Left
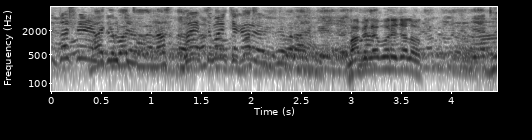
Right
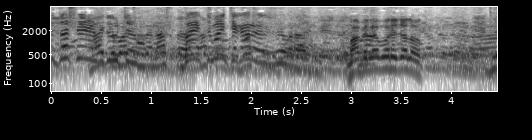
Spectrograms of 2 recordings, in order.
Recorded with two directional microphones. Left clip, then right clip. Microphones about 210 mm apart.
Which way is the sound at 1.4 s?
50° right (ahead or behind).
